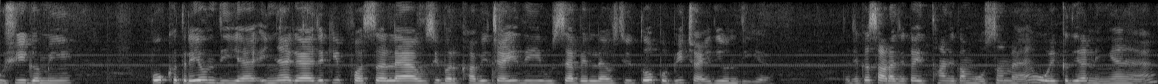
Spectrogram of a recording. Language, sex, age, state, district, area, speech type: Dogri, female, 30-45, Jammu and Kashmir, Udhampur, urban, spontaneous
